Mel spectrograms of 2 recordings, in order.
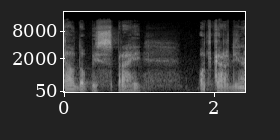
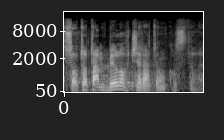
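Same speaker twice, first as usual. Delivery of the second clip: loud, high-pitched, agitated and angry. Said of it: "který se rozčiloval a říká".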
